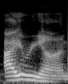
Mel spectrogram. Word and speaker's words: Ireon: i'm not wrong yeah so it's irian is how you pronounce my yeah yeah for some reason i thought that something is silent in your name so maybe but but no actually it looks really complicated but it's it's super phonetic i think my mom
